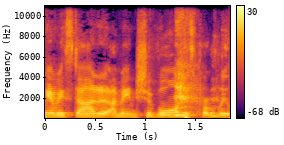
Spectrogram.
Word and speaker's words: Siobhan: I mean, Siobhan is probably like the limit of how much my brain can like remember.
